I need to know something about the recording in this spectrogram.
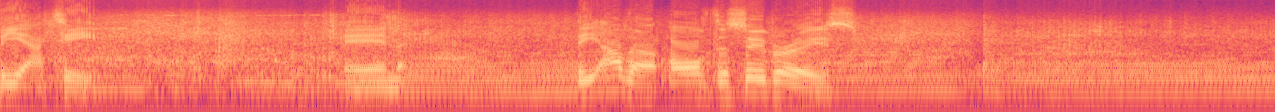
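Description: A rally car engine revs hard and close, its pitch climbing and dropping with each gear change.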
